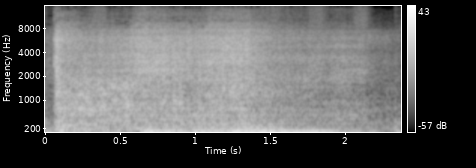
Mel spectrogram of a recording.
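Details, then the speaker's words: Ford Fox Body Mustang with newly installed GT40 tubular upper intake and 70mm throttle body, first start attempt: laboured cranking that barely catches and dies back without idling; hard start because ignition timing is incorrect and must be set. "All right, guys, so we got to set the timing. Timing's not right, so that's what we're working on right now."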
